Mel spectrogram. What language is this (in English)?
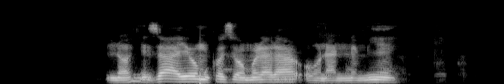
Ganda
